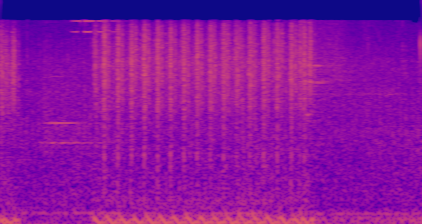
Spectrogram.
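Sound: aircraft gunner gunfire in the video game War Thunder

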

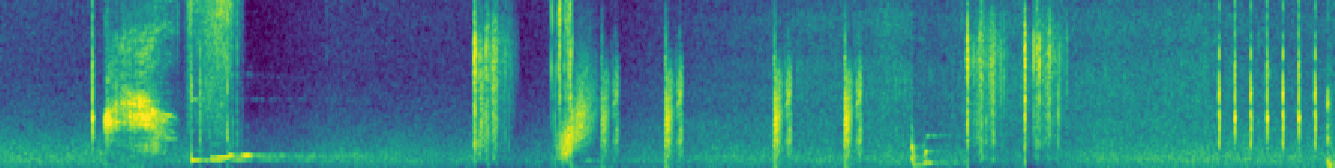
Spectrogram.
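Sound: cat meowing in video game A Space for the Unbound

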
